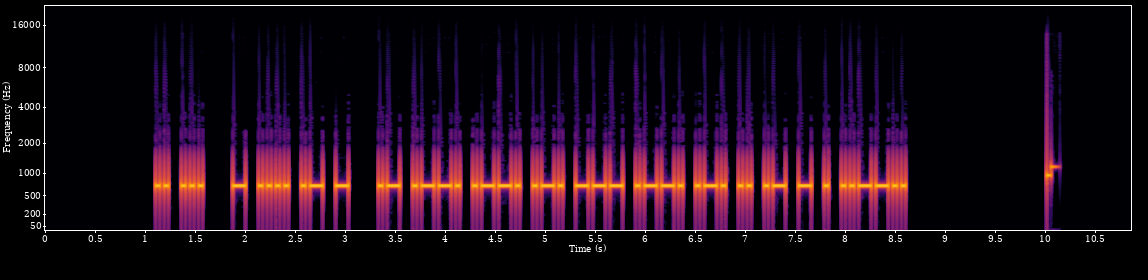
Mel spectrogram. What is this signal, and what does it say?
Morse code, heard as a keyed tone, about 28 wpm, 700 Hz. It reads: IS THAT APPROPRIATE?
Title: Sentences from Top 900 Words 28wpm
